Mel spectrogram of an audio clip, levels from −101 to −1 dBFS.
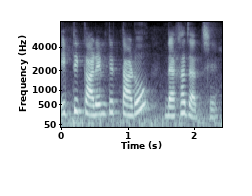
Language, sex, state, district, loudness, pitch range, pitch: Bengali, female, West Bengal, Alipurduar, -16 LUFS, 245-305 Hz, 270 Hz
